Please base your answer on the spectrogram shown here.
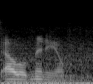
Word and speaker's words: aluminium: Yeah, I think in the UK they pronounce it as aluminium. One of those words that spelled the same both ways, but we say it differently.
